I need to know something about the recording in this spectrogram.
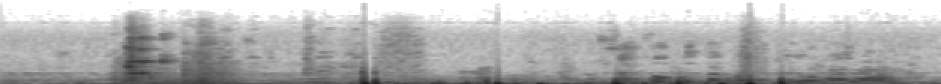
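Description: Indistinct voices in a small, busy shop, with a run of irregular low thumps, about three a second, from about two seconds in until near the end.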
